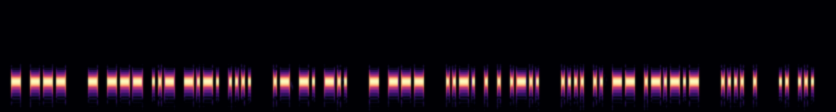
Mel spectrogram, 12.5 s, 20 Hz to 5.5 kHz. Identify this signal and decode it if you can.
Morse code, heard as a keyed tone, about 25 wpm, 600 Hz. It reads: TO TOUCH AND TO FEEL HIM. HE IS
